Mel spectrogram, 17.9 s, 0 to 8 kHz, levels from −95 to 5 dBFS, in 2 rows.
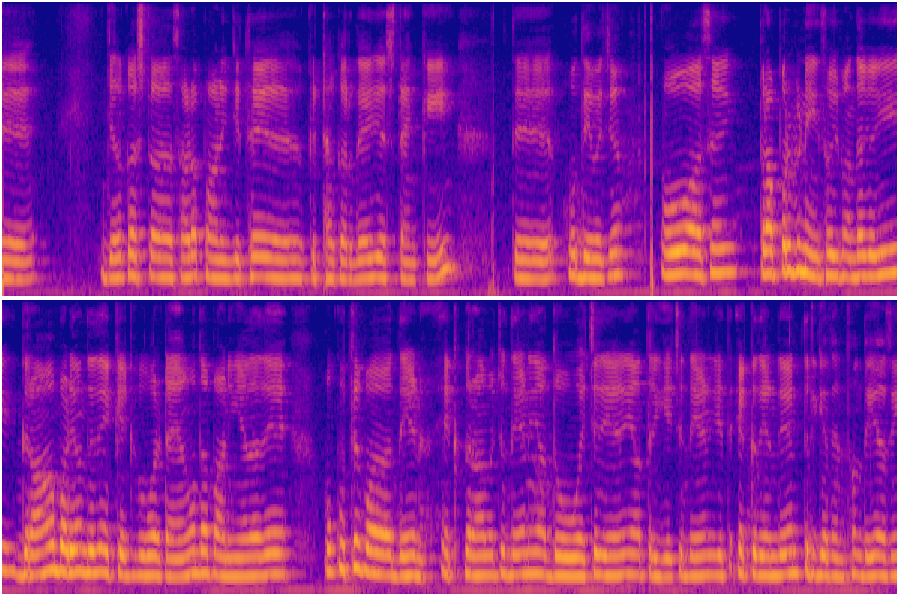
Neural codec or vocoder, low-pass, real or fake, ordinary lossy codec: none; none; real; none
